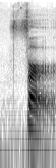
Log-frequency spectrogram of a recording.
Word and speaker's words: for: The vowel usually becomes the schwa sound.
